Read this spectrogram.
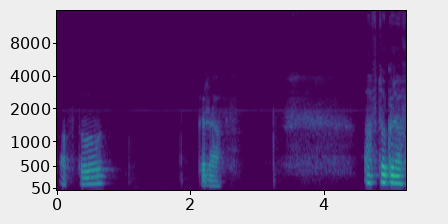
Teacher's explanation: Avtoqraf sözündə f, bir də v f-ya keçmişdir.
